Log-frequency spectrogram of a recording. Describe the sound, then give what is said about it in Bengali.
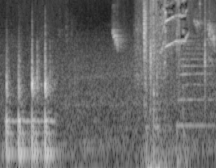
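Four quick knocks on a wooden door, sharp and evenly spaced, followed after a short pause by higher squeaky creaks and scraping. “বিধুবাবু গিয়ে দরজায় টোকা মারলেন”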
